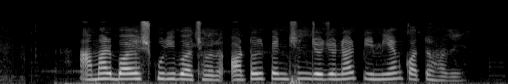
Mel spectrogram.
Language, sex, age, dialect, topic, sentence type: Bengali, female, 18-24, Northern/Varendri, banking, question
